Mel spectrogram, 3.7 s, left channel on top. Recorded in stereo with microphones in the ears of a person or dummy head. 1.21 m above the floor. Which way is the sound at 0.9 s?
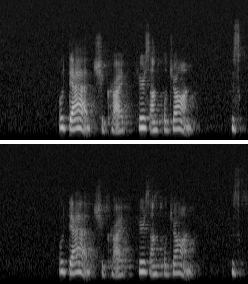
35° left (ahead or behind).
